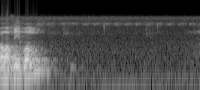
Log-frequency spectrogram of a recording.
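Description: A man's drawn-out word trails off in the first second, then a pause in which only a faint, steady high-pitched chirring of insects, like crickets, is heard in the background.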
